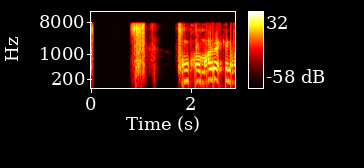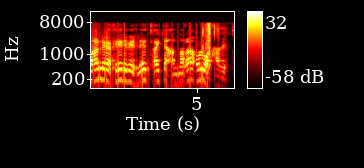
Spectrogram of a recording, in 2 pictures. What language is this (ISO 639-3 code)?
isl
